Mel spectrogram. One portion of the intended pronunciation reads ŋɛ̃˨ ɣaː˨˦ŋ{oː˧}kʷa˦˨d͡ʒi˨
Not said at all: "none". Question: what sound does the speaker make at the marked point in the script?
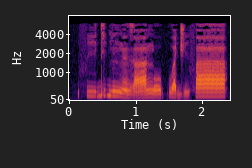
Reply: oː˧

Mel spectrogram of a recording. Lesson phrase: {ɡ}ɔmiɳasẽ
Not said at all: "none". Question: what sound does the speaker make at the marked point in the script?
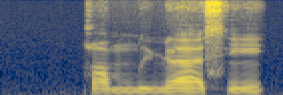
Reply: q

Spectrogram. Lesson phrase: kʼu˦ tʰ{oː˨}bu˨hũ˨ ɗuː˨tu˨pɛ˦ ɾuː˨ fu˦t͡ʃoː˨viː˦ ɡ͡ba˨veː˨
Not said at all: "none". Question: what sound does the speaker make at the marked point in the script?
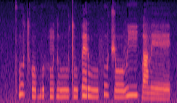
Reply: o˨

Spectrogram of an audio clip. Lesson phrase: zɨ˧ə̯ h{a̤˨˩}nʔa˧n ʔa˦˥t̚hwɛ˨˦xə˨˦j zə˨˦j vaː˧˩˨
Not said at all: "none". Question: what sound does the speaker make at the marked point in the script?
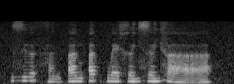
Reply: a̤˨˩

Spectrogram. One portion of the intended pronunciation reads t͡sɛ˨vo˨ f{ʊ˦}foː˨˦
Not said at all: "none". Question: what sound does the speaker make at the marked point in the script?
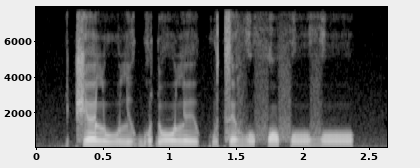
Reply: ɔ˦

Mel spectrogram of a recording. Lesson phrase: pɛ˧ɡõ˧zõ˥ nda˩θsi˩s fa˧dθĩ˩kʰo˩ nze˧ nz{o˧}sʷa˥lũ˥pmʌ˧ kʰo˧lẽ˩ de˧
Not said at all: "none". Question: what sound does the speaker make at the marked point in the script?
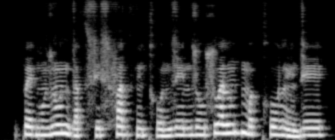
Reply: o˧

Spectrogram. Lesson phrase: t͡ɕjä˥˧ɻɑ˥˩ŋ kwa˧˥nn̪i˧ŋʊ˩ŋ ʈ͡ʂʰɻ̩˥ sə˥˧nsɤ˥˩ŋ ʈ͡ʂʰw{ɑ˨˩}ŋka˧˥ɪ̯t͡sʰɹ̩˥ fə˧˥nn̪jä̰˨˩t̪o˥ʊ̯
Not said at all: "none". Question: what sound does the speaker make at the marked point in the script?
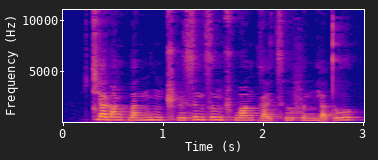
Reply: ɑ˥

